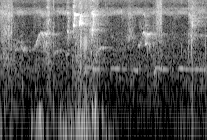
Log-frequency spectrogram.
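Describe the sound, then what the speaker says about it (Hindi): Parrots call in a tiger reserve, with several bright chirps and whistled notes scattered over rustling, breathy ambient noise, some calls near and others farther off. "ये रहा पैरोट और पैरोट का बच्चा तोता, छोटी तोती।"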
